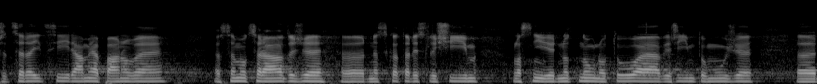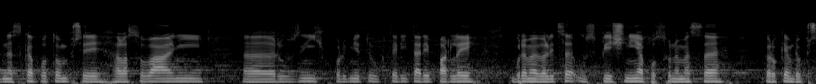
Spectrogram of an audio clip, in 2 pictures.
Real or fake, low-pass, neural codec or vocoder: real; 7.2 kHz; none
